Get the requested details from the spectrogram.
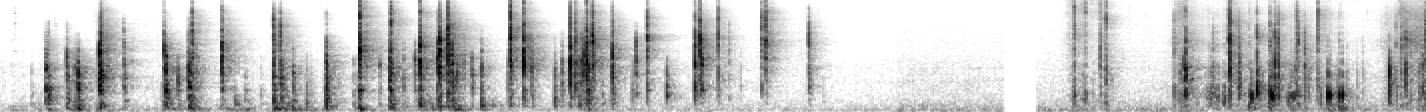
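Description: Long nails turn and rub the wavy pages of a water-warped paper toy catalog, making quick, bright crinkling and crunching bursts. The rustling breaks off into near silence for about a second midway, then resumes with more dense crackles.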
